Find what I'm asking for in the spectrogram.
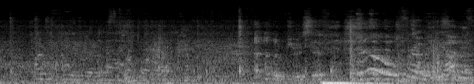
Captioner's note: clerks chatter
